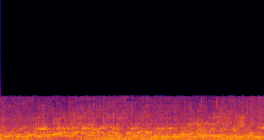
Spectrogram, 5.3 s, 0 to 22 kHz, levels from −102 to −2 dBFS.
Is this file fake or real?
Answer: fake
